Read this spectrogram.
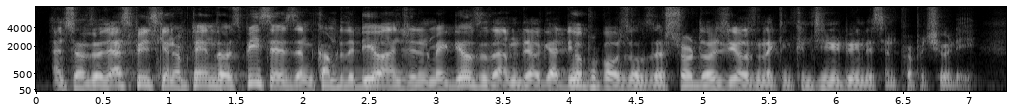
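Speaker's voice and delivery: rapid-fire run, rattled off very fast with no pauses. Explaining a technical process to the audience, really fast without pausing. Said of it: "I said that really fast without breaking for effect".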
